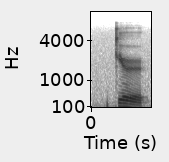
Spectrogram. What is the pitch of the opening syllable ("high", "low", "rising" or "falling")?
falling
